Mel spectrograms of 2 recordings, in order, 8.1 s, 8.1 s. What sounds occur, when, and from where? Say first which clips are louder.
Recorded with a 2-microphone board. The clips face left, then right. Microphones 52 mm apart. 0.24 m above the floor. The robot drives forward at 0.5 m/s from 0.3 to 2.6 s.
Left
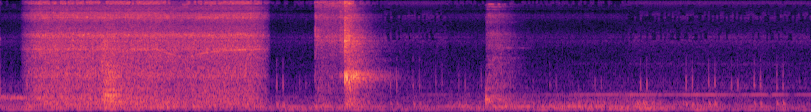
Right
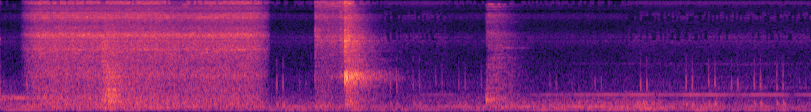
1.0 s a microwave: left 1 dB; 55° left (ahead or behind), 3 m
3.1 s chewing: right 1 dB; centre (ahead or behind), 2.5 m
4.8 s cutlery clinking: left 1 dB; 65° left (ahead or behind), 3.5 m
